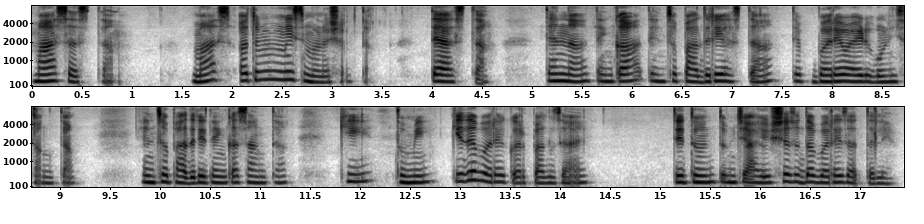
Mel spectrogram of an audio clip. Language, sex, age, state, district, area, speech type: Goan Konkani, female, 18-30, Goa, Pernem, rural, spontaneous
